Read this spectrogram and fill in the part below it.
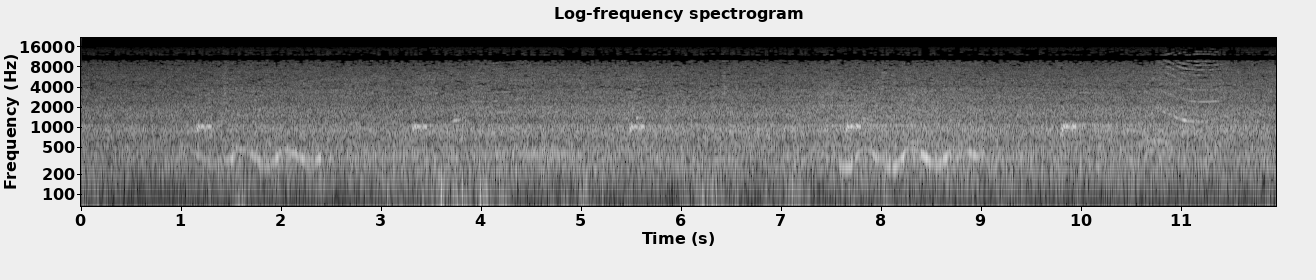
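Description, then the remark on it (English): Ocean waves make a steady, unbroken wash of surf that fills the whole recording at an even level, with a few faint calls drifting through the background. “It's so nice to sit here listening to the sound of the ocean.”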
